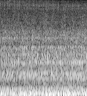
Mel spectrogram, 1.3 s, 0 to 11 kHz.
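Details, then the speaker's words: Chevrolet Aveo T250 on petrol with a lumpy idle as one cylinder isn't firing. A test lamp shows injector pulses arrive and the coil has continuity, but the injector doesn't open: clogged or faulty injector causing the misfire. "тобто імпульси на форсунку приходять на цьому етапі можу зробить висновок не робить сама форсунка Або вона забита ну якись з нею не гаразд"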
